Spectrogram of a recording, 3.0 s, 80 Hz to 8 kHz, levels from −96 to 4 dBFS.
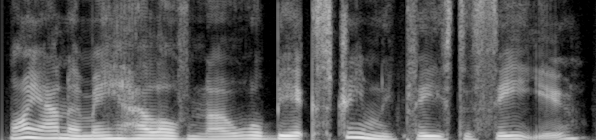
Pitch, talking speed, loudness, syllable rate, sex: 175 Hz, 200 wpm, -15 LUFS, 6.3 syllables/s, female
